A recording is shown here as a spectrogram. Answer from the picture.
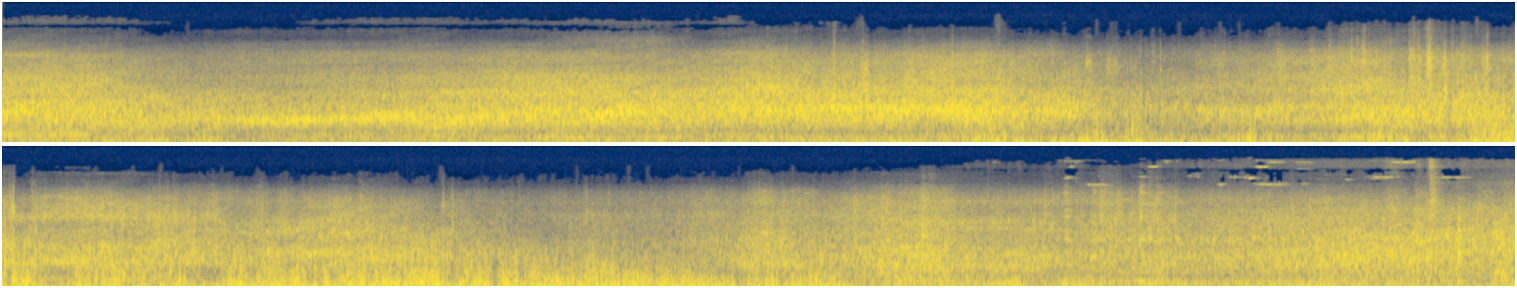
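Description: Road traffic: cars and trucks driving past in a continuous rumble that swells as each vehicle goes by, a little louder from about ten seconds in.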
